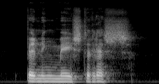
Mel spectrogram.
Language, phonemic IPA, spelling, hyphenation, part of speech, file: Dutch, /ˈpɛ.nɪŋ.meːs.təˌrɛs/, penningmeesteres, pen‧ning‧mees‧te‧res, noun, Nl-penningmeesteres.ogg
- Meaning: female treasurer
